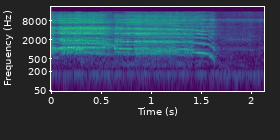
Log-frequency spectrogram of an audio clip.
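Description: A chicken crowing loudly and close, one long harmonic call that trails off, then quiet.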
